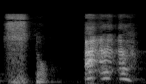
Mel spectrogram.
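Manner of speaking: high, loud shushing and tutting; mock scolding hush. Pastor silencing a woman crying in prayer, scolding hush. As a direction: cut someone off with a sharp shush.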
